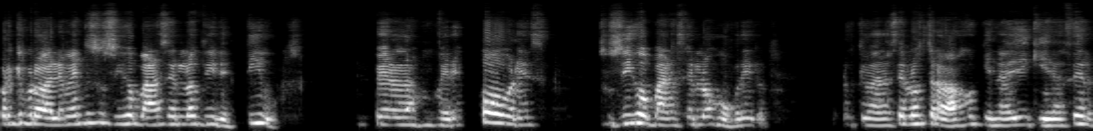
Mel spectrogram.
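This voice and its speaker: A woman's animated voice at a fairly high pitch, fairly quick in pace, with ordinary pitch variation. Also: big swings in loudness. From Colombian Caribbean coast. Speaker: book club host. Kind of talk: book club discussion.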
